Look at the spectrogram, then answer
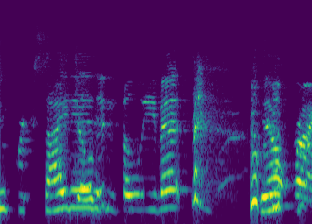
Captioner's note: laughs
